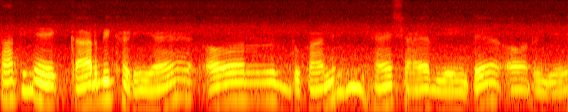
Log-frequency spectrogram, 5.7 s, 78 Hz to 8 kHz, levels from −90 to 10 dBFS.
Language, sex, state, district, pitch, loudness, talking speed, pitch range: Hindi, male, Uttarakhand, Tehri Garhwal, 110 Hz, -18 LUFS, 190 wpm, 100-135 Hz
